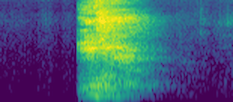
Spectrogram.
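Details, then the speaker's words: Man with allergies, sneezing all day with headache: one loud, explosive, hissing sneeze fading over about half a second, part of an ongoing sneezing fit; sneeze. "this is very weird sneezing into the camera it's kind of bizarre I don't know not sure"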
